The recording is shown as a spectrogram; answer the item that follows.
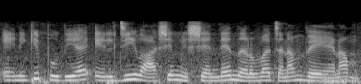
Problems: constant background noise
